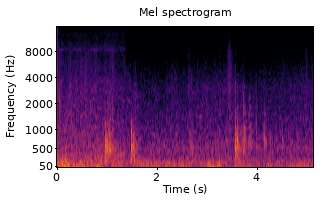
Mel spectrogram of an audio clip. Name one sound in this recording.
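Footsteps thud on a wooden gangway.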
